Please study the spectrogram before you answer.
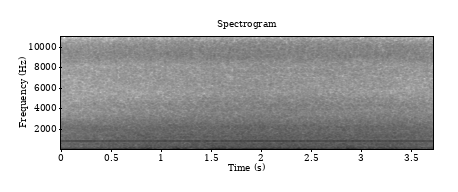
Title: Loud Humming sound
